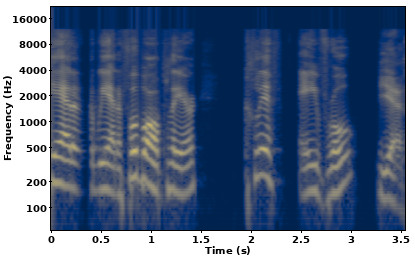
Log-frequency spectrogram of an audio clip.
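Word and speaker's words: Averill: A V E R I L. Ail. A. Why would they add the E? The E is silent.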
